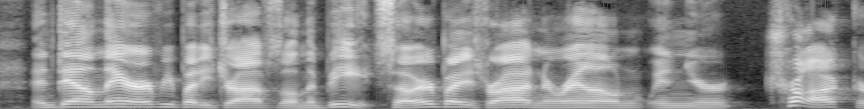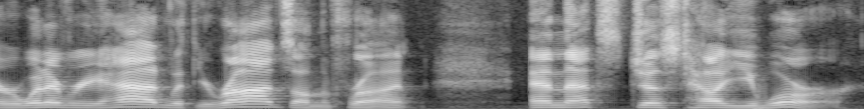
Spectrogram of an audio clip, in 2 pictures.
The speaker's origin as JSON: {"language": "English", "town": "Richmond", "region": "Virginia", "country": "United States", "tie": "born or raised there", "moved": "yes", "said": "I, I grew up in Richmond, Virginia"}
